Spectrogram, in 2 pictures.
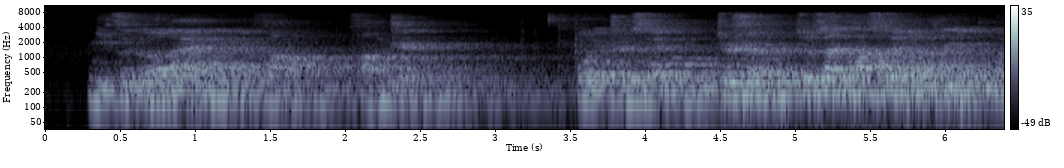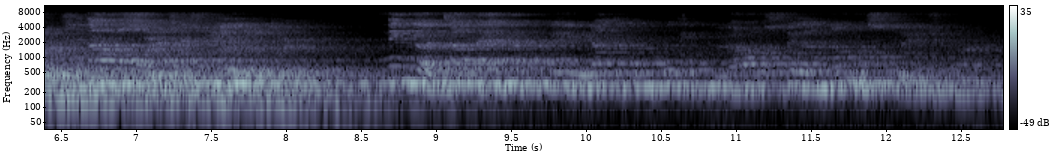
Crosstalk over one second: present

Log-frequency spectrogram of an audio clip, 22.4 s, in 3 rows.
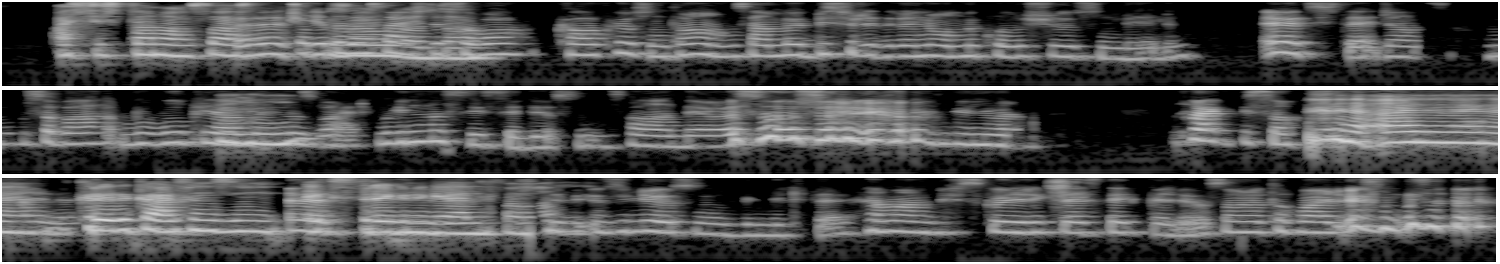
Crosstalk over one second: present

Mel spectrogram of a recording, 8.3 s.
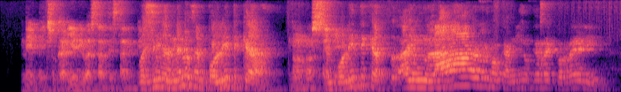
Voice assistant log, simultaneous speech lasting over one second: none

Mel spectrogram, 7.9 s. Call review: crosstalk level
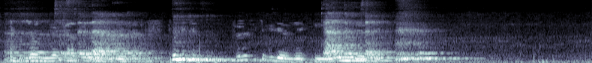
present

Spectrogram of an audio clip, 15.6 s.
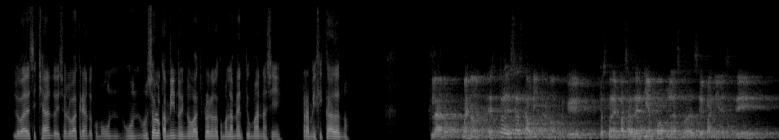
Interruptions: none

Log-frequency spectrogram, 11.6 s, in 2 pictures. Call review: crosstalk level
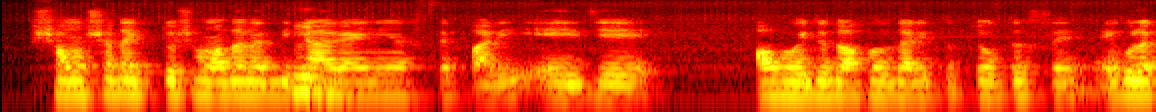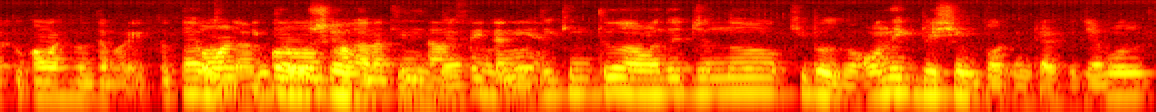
present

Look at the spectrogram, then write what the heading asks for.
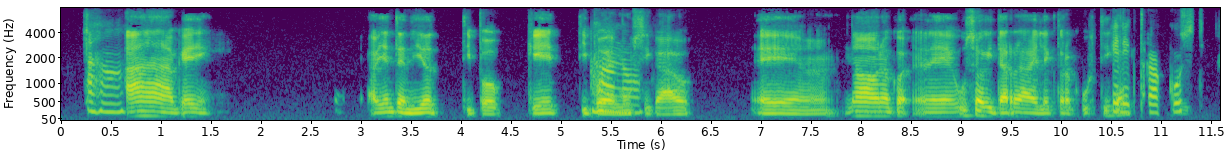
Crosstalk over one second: none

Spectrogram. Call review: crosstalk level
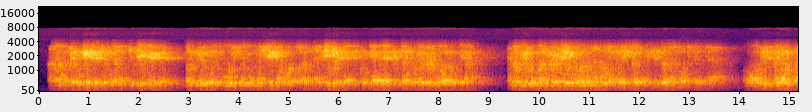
present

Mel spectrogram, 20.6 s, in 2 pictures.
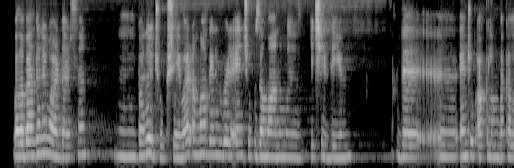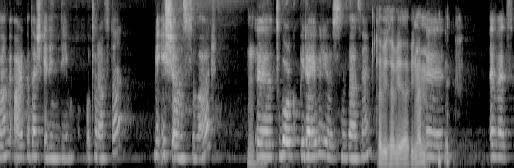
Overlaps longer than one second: none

